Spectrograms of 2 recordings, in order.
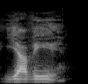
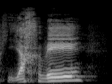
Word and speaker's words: Yahweh: Die üblichste die unter den Gelehrten so am meisten anerkannte, ist Yahweh. Manche sagen auch Yahweh.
